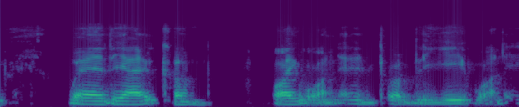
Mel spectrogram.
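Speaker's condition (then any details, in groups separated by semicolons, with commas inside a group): Cerebral palsy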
